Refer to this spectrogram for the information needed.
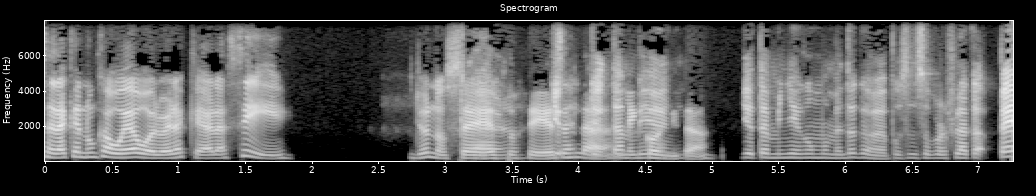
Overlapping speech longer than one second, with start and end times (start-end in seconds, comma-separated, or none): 3.1-4.8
